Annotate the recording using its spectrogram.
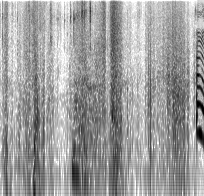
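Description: Clump of mint roots being torn out of soft garden soil by gloved hands: irregular crackling and tearing of roots with crumbling soil, and one sharp snap just under a second in.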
